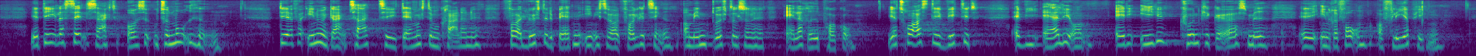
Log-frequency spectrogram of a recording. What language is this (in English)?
Danish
